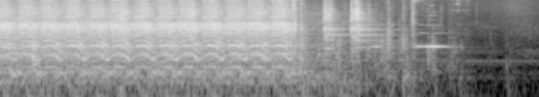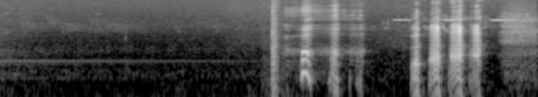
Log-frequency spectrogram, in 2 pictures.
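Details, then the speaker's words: Tractor with a years-long electrical fault, after the starter was found to be the problem, cranked with the fuel off to purge the fuel system: strong, even two-second crank that stops cleanly; cranking is normal. "Ah, it works. Perfect. So, the problem was the starter."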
